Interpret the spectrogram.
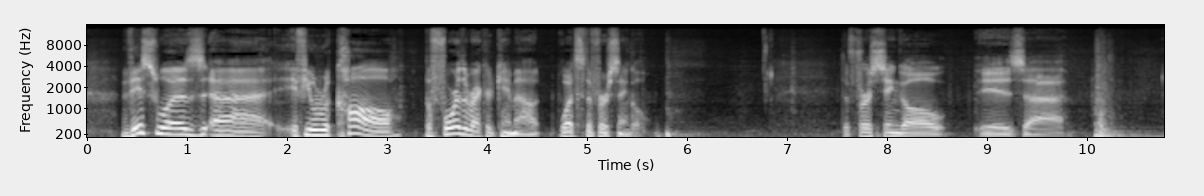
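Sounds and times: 
speech: 0.4 - 5.9, 7.6 - 9.9
ankle knocking against a chair leg: 10.0 - 10.7.

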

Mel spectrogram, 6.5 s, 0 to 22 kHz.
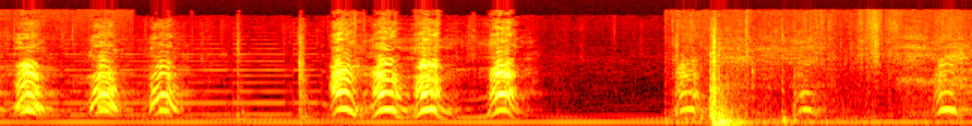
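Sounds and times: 
dog barking at a door: 0.0 - 1.3, 2.2 - 3.6, 4.5 - 5.6, 6.2 - 6.4
heavy thump: 4.7 - 5.3.

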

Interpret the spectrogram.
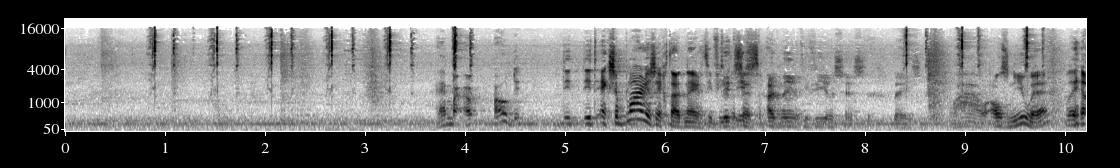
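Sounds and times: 
low hum: 0.0 - 10.2
vintage metal scissors snipping open and shut: 0.8 - 4.1, 8.4 - 10.2
speech: 3.7 - 10.2.

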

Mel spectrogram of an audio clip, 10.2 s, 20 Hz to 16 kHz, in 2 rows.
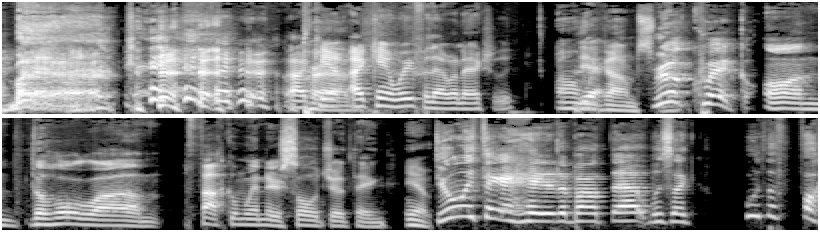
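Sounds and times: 
loud drawn-out burp: 0.0 - 0.9
speech: 0.1 - 10.1
laughter: 0.5 - 2.2.

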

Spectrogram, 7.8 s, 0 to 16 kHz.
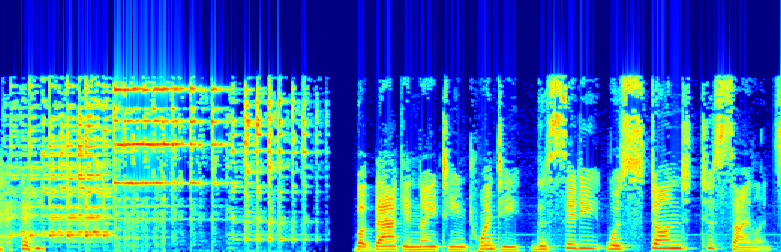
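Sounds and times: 
hand bell ringing: 0.0 - 3.3
speech: 0.1 - 0.6, 3.6 - 7.8.

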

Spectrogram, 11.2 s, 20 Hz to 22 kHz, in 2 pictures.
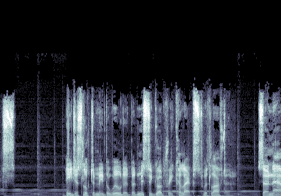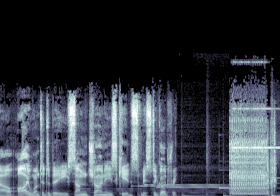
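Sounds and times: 
speech: 1.3 - 9.4
telephone ringing: 10.0 - 11.2.

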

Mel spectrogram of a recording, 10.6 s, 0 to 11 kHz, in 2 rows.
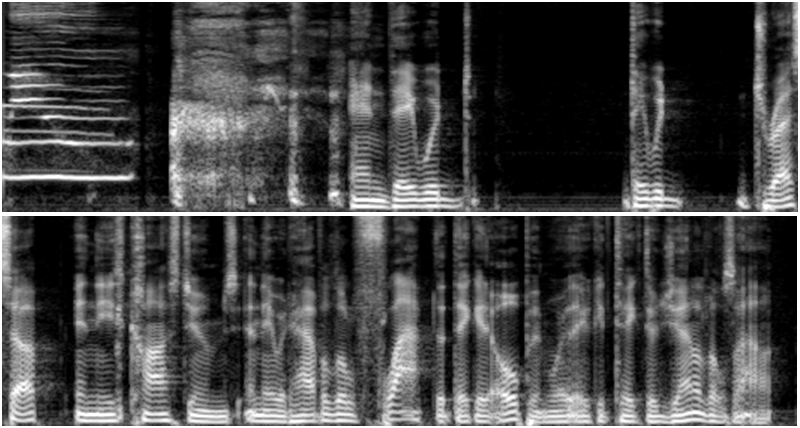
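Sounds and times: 
cat meowing: 0.0 - 0.9
speech: 2.4 - 3.2, 4.2 - 10.5.

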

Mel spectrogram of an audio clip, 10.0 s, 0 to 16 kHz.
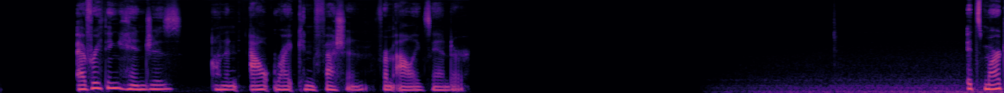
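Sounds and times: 
speech: 0.8 - 4.7, 9.7 - 10.0
car engine rumbling as the car slowly pulls up to a hospital: 7.1 - 10.0.

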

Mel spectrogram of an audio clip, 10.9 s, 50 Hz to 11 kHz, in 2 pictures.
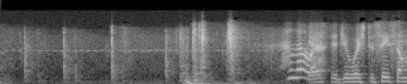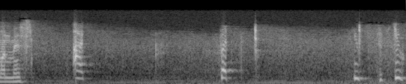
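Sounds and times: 
front door creaking: 0.3 - 3.5
low thump: 2.2 - 3.4
speech: 3.8 - 6.6.

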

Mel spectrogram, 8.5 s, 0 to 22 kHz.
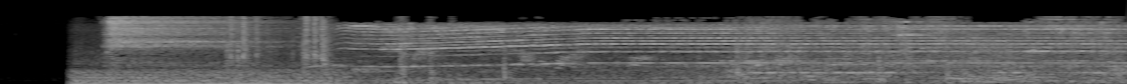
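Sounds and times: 
subway train motors and wheels rumbling: 0.5 - 8.4.

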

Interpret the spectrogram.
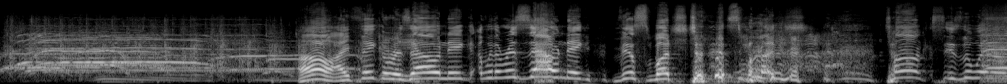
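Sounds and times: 
audience excited whoops and shouting voices: 0.0 - 4.0, 9.8 - 10.0
audience applause to vote for a contest winner: 0.0 - 4.4
speech: 3.0 - 8.2, 8.9 - 10.0
laughter: 6.9 - 9.0.

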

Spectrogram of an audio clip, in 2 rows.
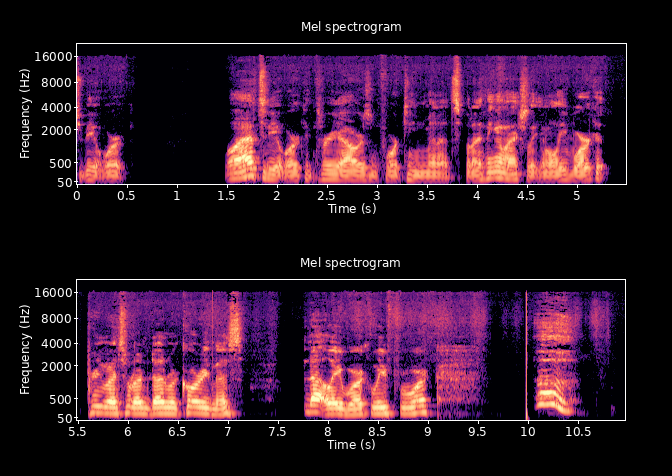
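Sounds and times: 
speech: 0.0 - 0.6, 1.5 - 7.2, 7.8 - 9.3, 10.3 - 10.6
person yawning: 10.0 - 10.6.

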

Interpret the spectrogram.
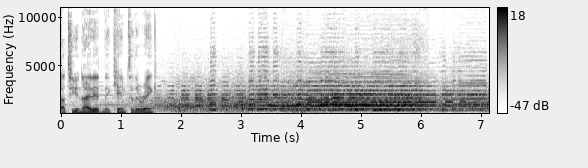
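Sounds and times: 
speech: 0.0 - 1.7
car horns honking: 0.0 - 7.1.

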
